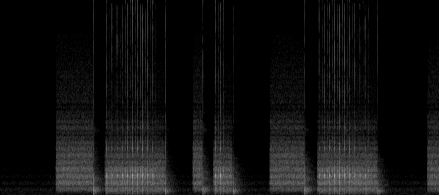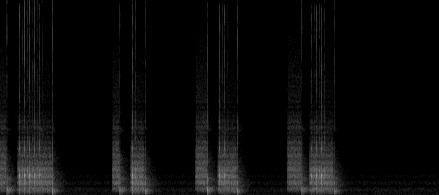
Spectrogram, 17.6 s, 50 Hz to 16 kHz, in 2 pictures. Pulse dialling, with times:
1.1-3.3 0
3.8-4.7 2
5.4-7.5 0
8.5-9.8 5
11.0-11.7 1
12.7-13.5 2
14.5-15.5 3

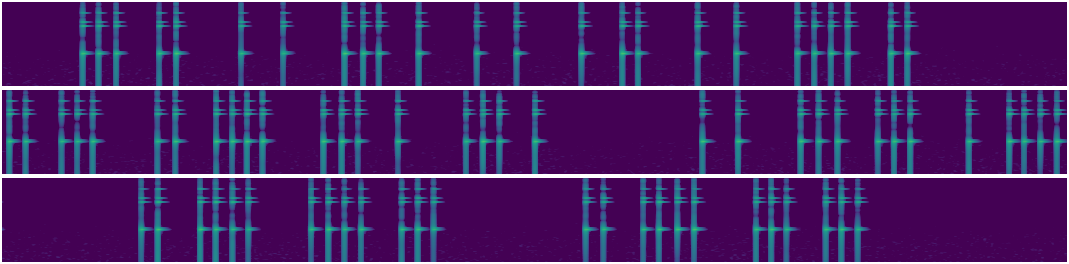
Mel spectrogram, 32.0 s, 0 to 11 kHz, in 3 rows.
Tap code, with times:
0.8-9.1 MALABAR
10.7-16.0 HILL
17.6-21.2 AND
22.7-25.7 IS
27.1-29.9 IN

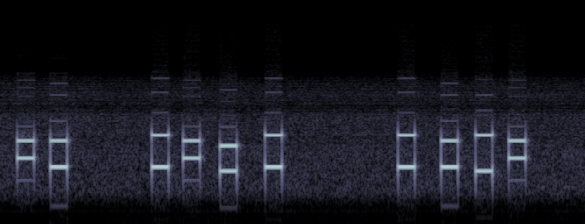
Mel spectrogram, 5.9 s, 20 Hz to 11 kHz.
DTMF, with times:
0.2-0.7 05
1.5-2.8 6016
4.0-5.3 6530

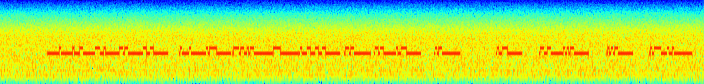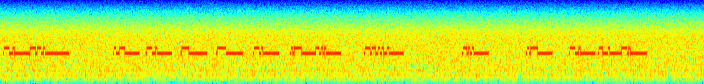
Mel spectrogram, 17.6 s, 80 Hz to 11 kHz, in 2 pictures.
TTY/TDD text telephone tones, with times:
0.9-2.7 UNLIKE
3.1-9.0 BOUILLABAISSE,
9.3-12.9 ANOTHER
13.5-16.7 FRENCH

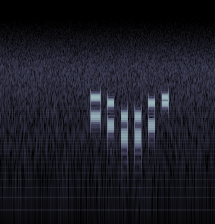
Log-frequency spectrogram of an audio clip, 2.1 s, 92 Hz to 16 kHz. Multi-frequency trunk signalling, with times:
0.9-1.0 KP
1.1-1.5 8228
1.6-1.7 ST

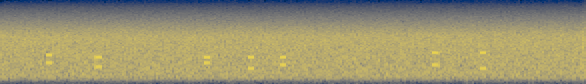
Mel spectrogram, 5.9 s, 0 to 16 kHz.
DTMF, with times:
0.5-1.0 04
2.0-2.9 *17
4.3-4.9 93

